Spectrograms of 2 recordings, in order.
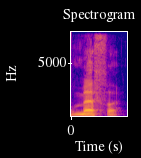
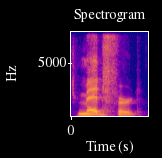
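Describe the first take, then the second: First: The word is reduced, dropping the d sounds. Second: The word is said in full, with both d sounds. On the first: "the only people who pronounce Medford, Massachusetts, Meffa are the people who live there" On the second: "finally, they go, Medford"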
